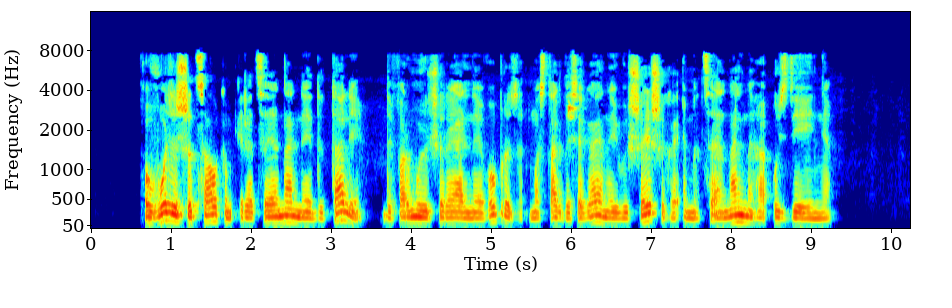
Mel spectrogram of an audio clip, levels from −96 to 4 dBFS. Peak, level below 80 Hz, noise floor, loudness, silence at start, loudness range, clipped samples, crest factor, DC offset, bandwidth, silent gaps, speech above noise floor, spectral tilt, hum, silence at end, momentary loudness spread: -2 dBFS; -56 dBFS; under -90 dBFS; -17 LUFS; 0.65 s; 3 LU; under 0.1%; 16 dB; under 0.1%; 8 kHz; none; over 73 dB; -4.5 dB/octave; none; 1 s; 9 LU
